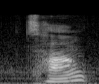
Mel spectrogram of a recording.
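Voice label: "cang2", Mandarin Chinese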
